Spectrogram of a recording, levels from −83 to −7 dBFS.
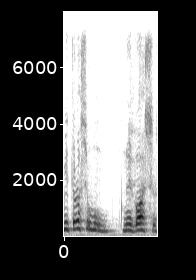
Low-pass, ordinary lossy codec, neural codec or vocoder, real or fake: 7.2 kHz; none; none; real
